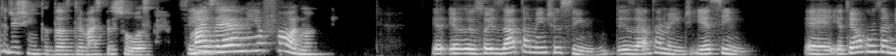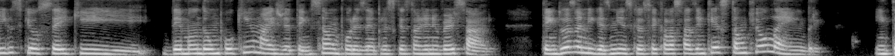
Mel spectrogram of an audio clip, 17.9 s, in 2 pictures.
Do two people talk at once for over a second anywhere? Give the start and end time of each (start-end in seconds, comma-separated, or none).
none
